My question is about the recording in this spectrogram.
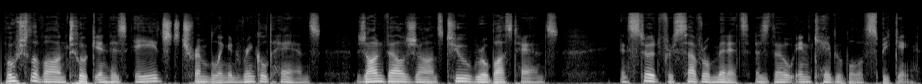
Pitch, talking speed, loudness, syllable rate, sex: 110 Hz, 155 wpm, -20 LUFS, 4.9 syllables/s, male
